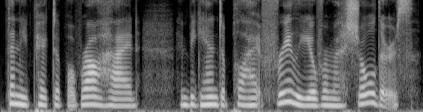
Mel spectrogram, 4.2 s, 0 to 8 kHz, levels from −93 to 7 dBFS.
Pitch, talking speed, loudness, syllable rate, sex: 205 Hz, 215 wpm, -17 LUFS, 6.2 syllables/s, female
